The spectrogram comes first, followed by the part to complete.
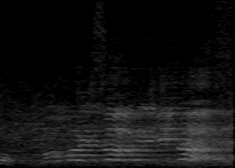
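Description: Raised voices calling out in a large hall, a few drawn-out, fairly high-pitched shouts from about half a second in.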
